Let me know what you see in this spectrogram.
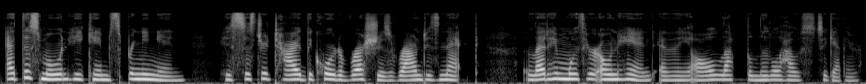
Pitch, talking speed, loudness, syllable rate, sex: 215 Hz, 215 wpm, -17 LUFS, 5.0 syllables/s, female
